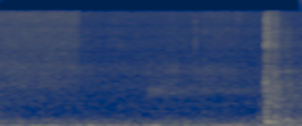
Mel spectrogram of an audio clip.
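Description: Steady low room rumble with no distinct event, ending in a brief spoken "uh".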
